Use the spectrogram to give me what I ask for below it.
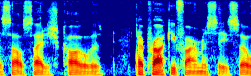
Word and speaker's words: Paprocki: side of Chicago with papaki pharmacy so we Americanized that and but Polish people always tell me that it's the proper pronunciation great so you are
